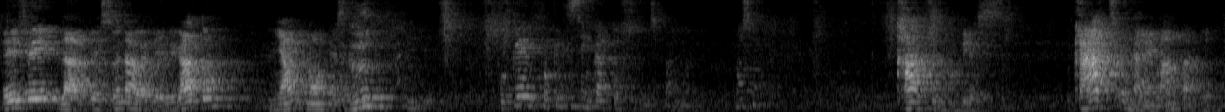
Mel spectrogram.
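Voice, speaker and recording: A man's voice: fairly high pitch, animated, slow, pauses often, fairly bright tone. A middle-aged man with a Mexican Spanish accent, lecturing a class and slipping into chatty anecdotes. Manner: chatty, digressive storytelling. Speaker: teacher. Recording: roomy echo, distant mic, faint noise.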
